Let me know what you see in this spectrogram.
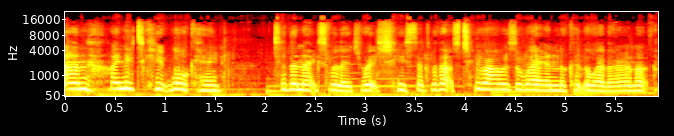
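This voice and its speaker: A fairly high-pitched woman's voice, fairly quick and fairly even in intonation, over noticeable background noise. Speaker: travel vlogger. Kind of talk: travel vlog narration. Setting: inside a church.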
